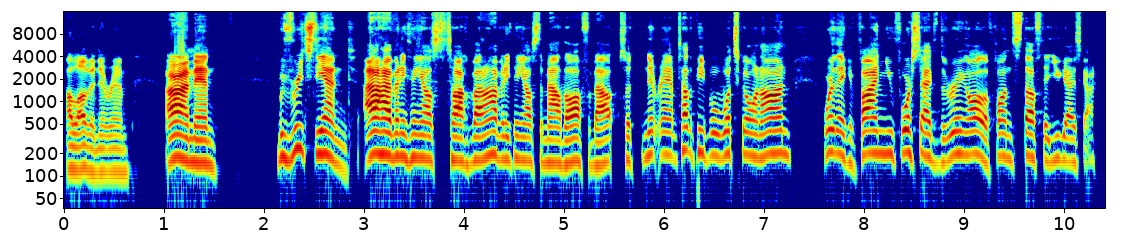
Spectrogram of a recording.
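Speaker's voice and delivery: ordinary delivery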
